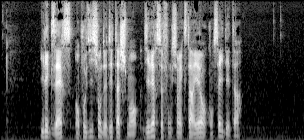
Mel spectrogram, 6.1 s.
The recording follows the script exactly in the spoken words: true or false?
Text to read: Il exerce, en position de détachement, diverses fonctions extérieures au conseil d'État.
true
